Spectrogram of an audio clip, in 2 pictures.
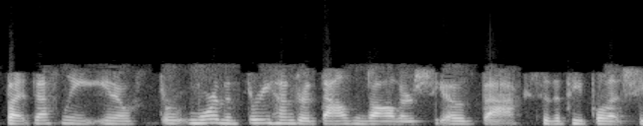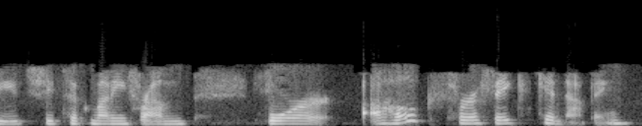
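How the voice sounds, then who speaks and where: A woman's voice: on the low side, fairly even intonation, a little fast, gravelly, husky. A woman investigative reporter talking through a case in a remote news interview, conversational with many fillers and restarts. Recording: tinny phone-like line.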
